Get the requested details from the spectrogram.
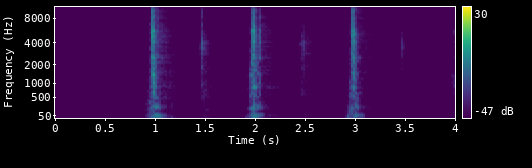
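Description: Remote control buttons click a few times.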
